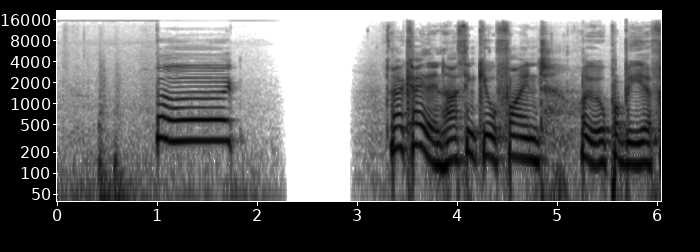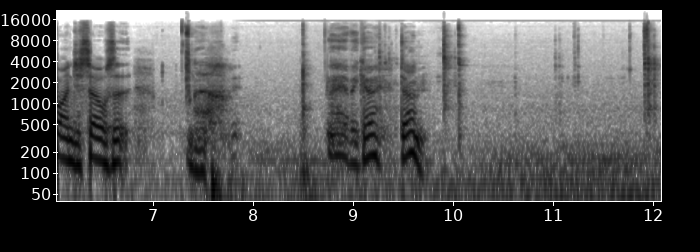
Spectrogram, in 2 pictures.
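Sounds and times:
sharp metallic click: 9.8 - 10.2, 11.0 - 12.0.

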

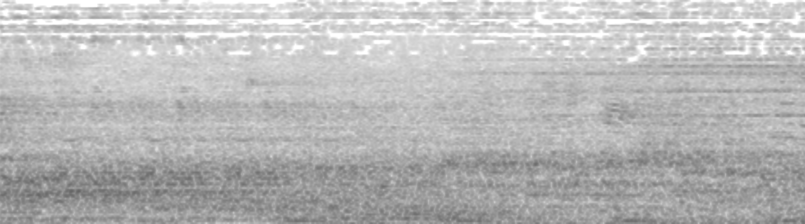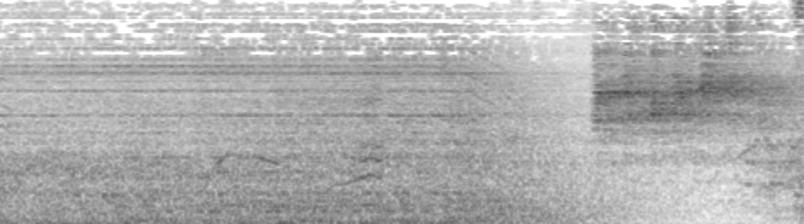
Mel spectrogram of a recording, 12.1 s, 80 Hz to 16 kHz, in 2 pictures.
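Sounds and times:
deep rumble over loudspeakers: 0.0 - 10.7
eerie show music: 0.0 - 11.0.

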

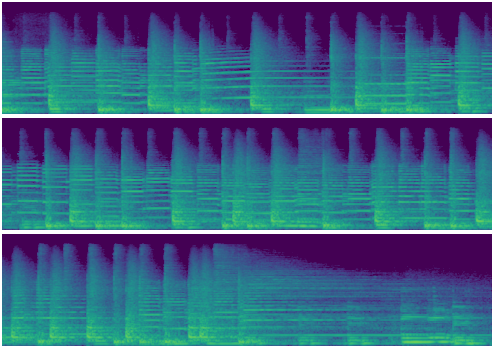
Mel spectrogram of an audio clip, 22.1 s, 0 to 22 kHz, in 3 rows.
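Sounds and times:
drum kit beat: 0.0 - 21.8
electric guitars picking melody: 0.0 - 22.0.

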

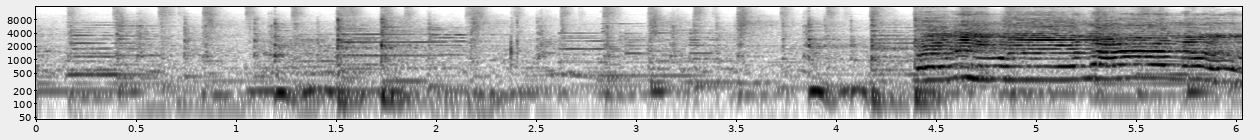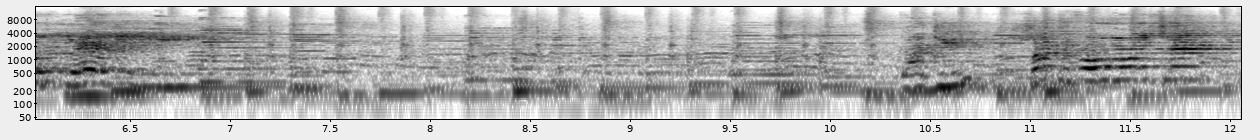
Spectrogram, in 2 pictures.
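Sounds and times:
electric guitars: 0.0 - 12.0
steady drum beat: 0.0 - 12.0.

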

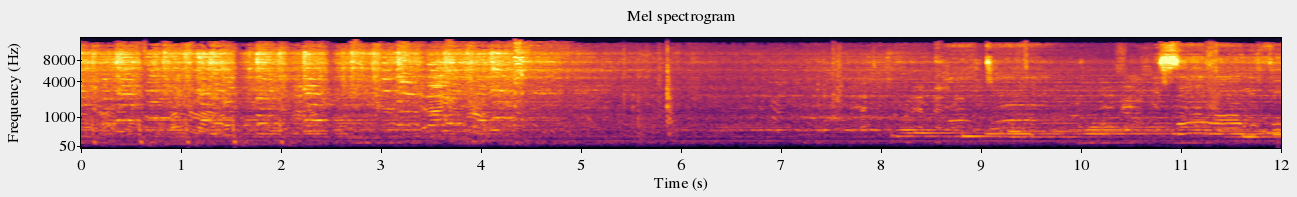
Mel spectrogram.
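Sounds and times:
background music: 0.0 - 5.4, 6.4 - 12.0.

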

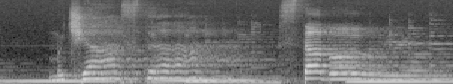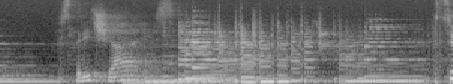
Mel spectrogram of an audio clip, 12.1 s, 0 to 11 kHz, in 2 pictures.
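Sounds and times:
acoustic guitar: 0.0 - 12.0
person singing: 0.6 - 9.0, 11.7 - 12.0.

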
